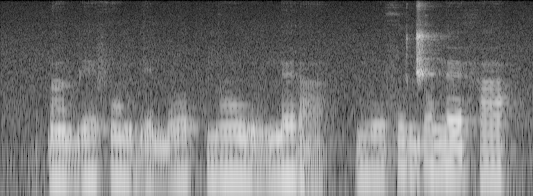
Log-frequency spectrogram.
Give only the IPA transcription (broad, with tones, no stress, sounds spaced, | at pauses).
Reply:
k͡p ã˧ b e˧ f ɔ̃˧ ɡ͡b e˨ m o˨˦ | j ɔ̃˧ w u˨ n ɛ˧ ɾ a˨ | m u˧ f u˦ d͡ʒ o˦ n ɛ˦ h a˦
